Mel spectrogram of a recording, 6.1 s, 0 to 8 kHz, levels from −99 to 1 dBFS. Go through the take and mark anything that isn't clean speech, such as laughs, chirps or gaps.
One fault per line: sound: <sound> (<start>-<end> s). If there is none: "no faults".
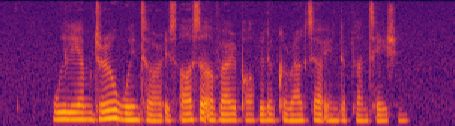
no faults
